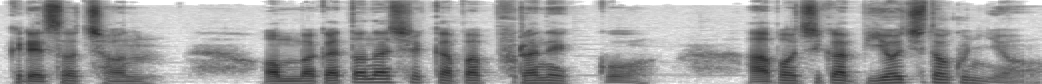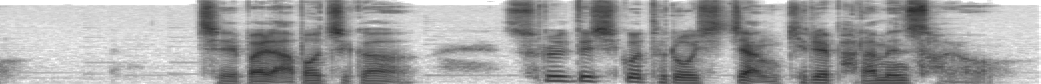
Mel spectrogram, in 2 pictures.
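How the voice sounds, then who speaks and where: A man's voice: fairly low pitch, big pitch swings, moderate pace, darkish tone, faint music behind. A man reading a scripted first-person story in the style of a radio drama. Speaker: narrator of a story channel.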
